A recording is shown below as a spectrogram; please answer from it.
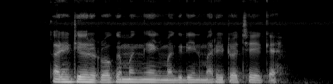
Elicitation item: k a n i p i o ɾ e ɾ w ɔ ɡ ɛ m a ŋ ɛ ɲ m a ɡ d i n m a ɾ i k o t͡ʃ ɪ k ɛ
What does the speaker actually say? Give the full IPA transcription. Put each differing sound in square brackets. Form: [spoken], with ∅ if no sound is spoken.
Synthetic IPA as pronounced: k a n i [t] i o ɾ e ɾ w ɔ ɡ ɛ m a ŋ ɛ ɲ m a ɡ d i n m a ɾ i [t] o t͡ʃ ɪ k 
